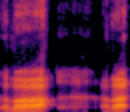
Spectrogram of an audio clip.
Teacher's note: dia tebal ya ditebalkan dengan mengangkat pangkal lidah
